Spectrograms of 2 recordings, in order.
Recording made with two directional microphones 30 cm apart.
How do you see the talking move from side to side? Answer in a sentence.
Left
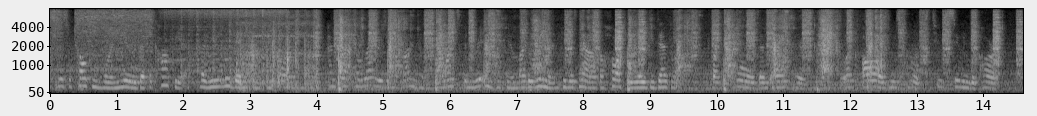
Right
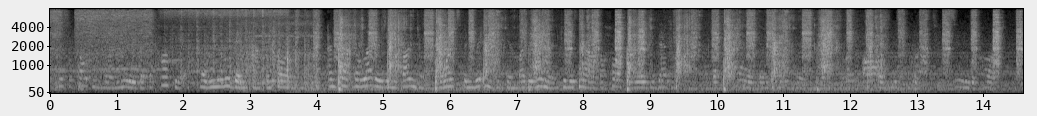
You can hear the talking go right and come back.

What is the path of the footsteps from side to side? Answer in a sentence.
You can hear the footsteps move from left to right and back again.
